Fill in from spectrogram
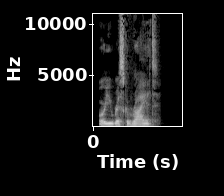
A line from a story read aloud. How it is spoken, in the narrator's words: Malcolm said grimly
